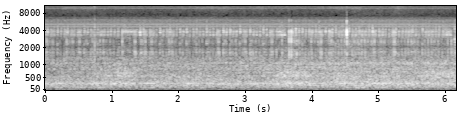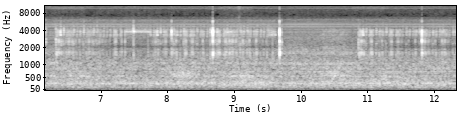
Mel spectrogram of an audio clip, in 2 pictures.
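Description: Faint handling noise from fingers turning a small gold-and-silver metal ring, with a few small sharp clicks of metal and fingernail, the loudest in the second half, over a low steady hum.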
